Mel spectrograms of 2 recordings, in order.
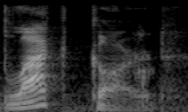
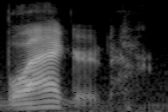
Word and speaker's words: blackguard: It's spelled blackguard. But it's pronounced blackguard.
